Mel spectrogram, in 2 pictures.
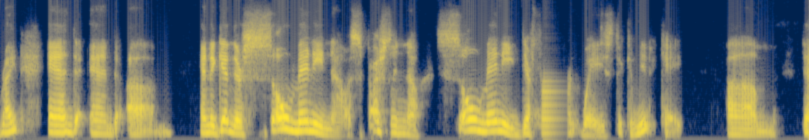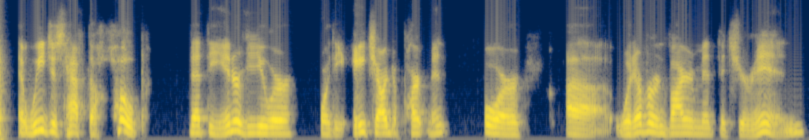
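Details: Adult man with stuttering (fluency disorder) since childhood, still stuttering all the time, not only when nervous; real.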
